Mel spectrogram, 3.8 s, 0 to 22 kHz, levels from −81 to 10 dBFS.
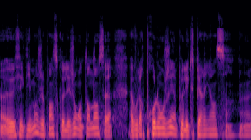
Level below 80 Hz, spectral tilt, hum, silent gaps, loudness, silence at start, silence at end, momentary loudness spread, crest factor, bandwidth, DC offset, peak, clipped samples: -58 dBFS; -6 dB/octave; none; none; -28 LUFS; 0 s; 0 s; 6 LU; 20 dB; 15 kHz; under 0.1%; -8 dBFS; under 0.1%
